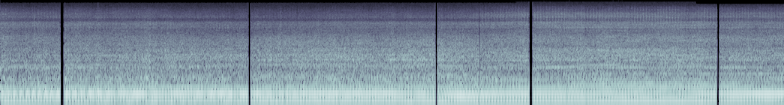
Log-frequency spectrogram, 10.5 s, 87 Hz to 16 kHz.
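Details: Kohler 16hp Magnum on a Yard Pro lawn tractor, test run after carb cleanup and reassembly, mixture screws at 1 1/2 turns each; steady even low drone at constant speed, no surging, hunting or misfire, running smoothly.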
